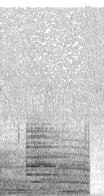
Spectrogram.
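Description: Bell-like ringing tones, several sounding together over a noisy background, cut off abruptly near the end.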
